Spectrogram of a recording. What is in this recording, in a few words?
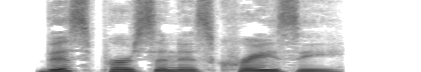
english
